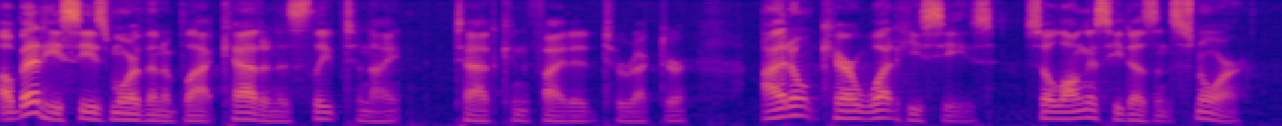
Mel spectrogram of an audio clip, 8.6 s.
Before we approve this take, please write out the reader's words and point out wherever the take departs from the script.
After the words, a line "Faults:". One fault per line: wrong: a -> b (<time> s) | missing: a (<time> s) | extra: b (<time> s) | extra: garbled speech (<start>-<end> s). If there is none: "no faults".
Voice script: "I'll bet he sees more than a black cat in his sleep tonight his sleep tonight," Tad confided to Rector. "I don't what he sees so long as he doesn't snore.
"I'll bet he sees more than a black cat in his sleep tonight," Tad confided to Rector. "I don't care what he sees so long as he doesn't snore.
Faults:
missing: his sleep tonight (2.7 s)
extra: care (5.5 s)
